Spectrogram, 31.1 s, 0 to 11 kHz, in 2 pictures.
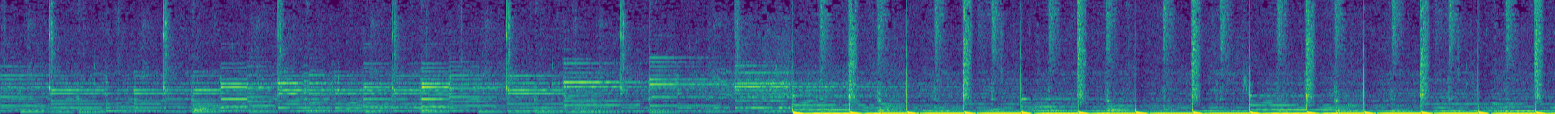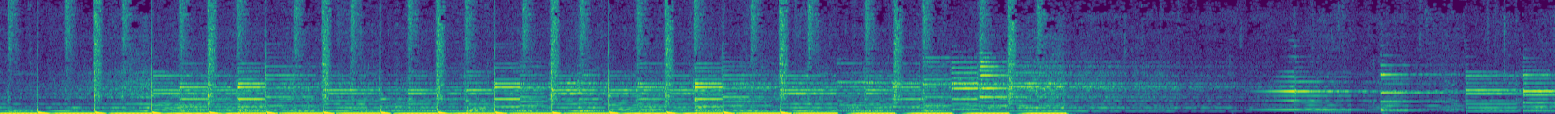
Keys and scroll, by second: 3.6 ctrl+t.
